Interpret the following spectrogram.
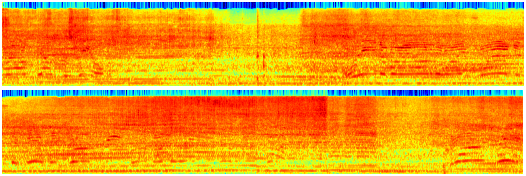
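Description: A pack of pure stock race cars running laps on a short oval track, their engines a steady drone as they pass, with a voice talking over them.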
